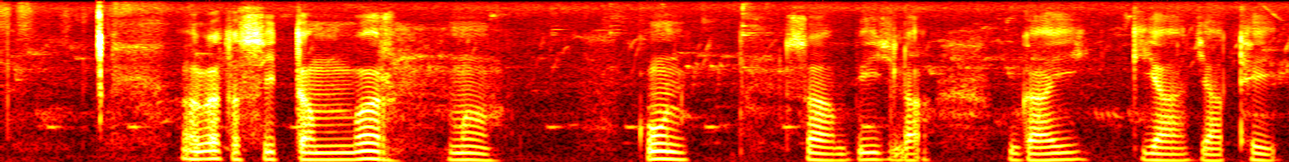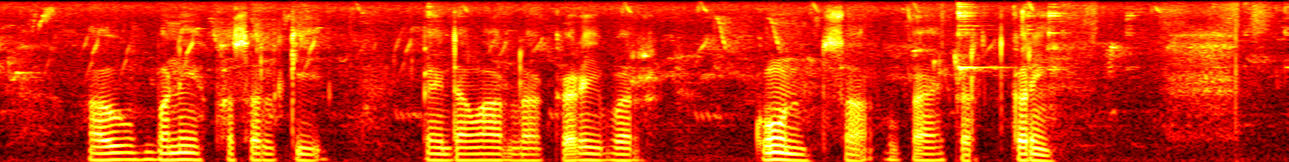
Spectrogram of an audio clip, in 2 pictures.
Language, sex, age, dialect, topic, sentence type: Chhattisgarhi, male, 51-55, Eastern, agriculture, question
